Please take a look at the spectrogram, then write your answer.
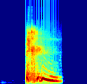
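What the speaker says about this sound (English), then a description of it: "Sorry for all the coughing." A single rough cough, or throat clearing, close up and fairly loud, lasting under a second against silence.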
